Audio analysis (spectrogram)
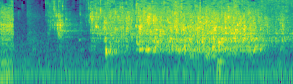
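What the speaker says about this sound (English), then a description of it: "Okay, not quite enough water, so I'll add a little bit more." Water pours into a pot to cover a turkey, a steady splashing rush after a brief clatter at the start, continuing close and loud without talk.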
